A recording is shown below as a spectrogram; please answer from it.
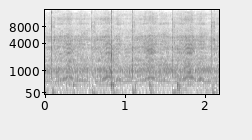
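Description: Hand-crank dynamo of an Ideation GoPower solar crank radio-flashlight being wound to charge its battery: its gearing gives a run of light, uneven clicks, a few a second.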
